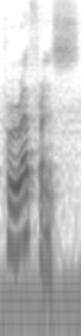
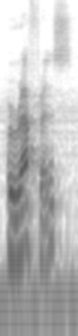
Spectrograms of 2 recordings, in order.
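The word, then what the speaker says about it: preference: 따라서에 perference 명사가 되면 강세가 앞으로 갑니다. perference 그다음에 perferable 형용사가 되면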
